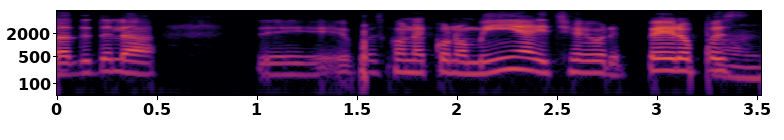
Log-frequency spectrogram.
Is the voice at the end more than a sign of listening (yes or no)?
no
